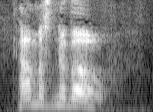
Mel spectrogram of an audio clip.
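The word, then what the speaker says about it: Thomas Nepveu: Thomas Navo. Navo. Forgot the P is silent.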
